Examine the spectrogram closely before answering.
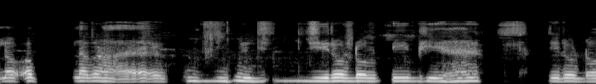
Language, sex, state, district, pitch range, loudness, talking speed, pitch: Hindi, male, Bihar, Araria, 145-155 Hz, -17 LUFS, 130 wpm, 150 Hz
